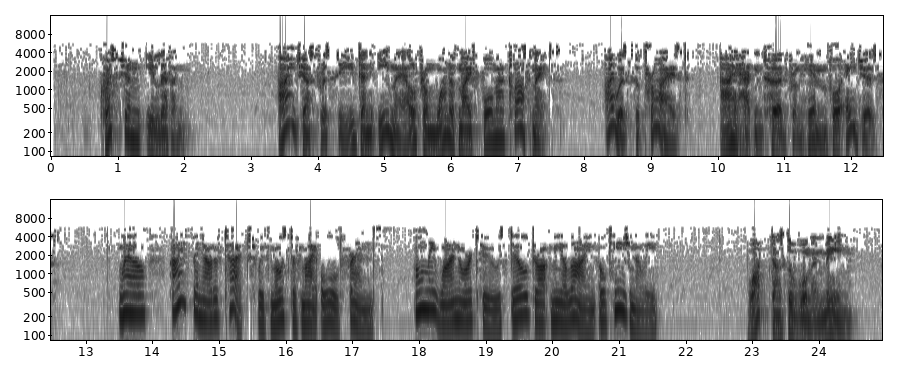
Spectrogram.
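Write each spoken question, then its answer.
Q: What does the woman mean?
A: She has lost touch with most of her old friends; only one or two still write to her now and then.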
